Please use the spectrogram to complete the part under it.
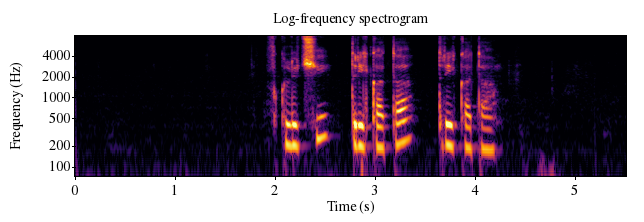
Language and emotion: Russian, neutral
